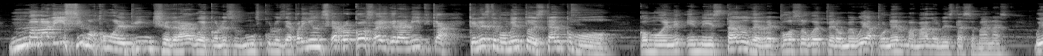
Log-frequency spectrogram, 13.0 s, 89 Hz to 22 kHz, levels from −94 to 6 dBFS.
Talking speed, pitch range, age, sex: 165 wpm, 120-195 Hz, 50-69, male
